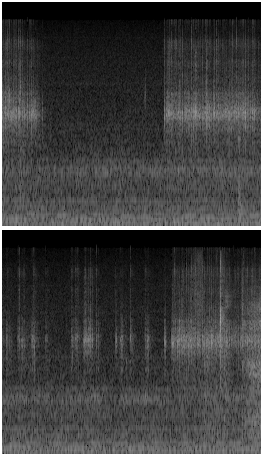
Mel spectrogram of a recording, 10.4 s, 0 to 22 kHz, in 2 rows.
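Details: Digital servo chatter on a JR X-3810 transmitter with FrSky 2.4GHz telemetry TX/RX: thin buzzing bursts from stationary servos; owner suspects RF coupling from telemetry transmit into the servo, PPM signals ruled out.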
